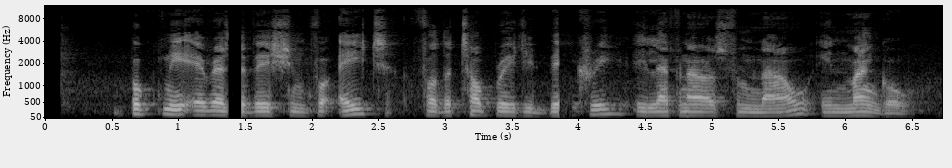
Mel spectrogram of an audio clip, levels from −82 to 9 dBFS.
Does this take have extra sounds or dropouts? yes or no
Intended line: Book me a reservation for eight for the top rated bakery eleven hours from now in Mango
yes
